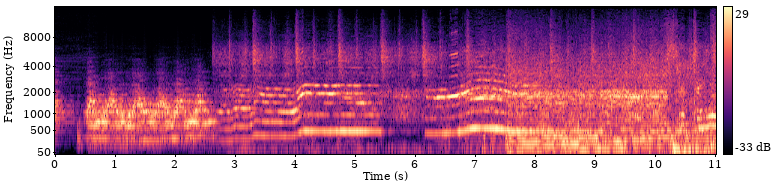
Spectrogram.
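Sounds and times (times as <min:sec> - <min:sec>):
rock band music: 0:00.0 - 0:11.0
sliding lead guitar tone: 0:00.0 - 0:11.0
heavy bass line: 0:00.3 - 0:04.5, 0:07.1 - 0:11.0
cymbal ticks: 0:01.7 - 0:11.0.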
